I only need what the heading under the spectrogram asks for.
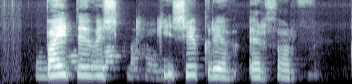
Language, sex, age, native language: Icelandic, male, 10, Icelandic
